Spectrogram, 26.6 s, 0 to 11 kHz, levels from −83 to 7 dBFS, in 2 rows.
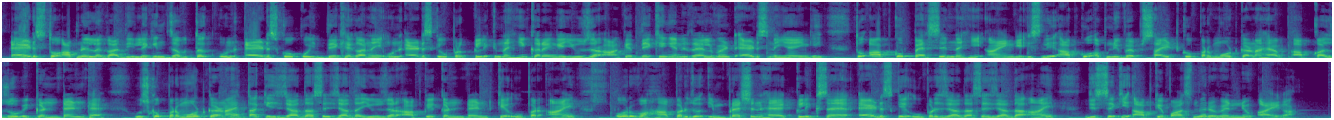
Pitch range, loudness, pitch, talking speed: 150-185 Hz, -18 LUFS, 165 Hz, 185 wpm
